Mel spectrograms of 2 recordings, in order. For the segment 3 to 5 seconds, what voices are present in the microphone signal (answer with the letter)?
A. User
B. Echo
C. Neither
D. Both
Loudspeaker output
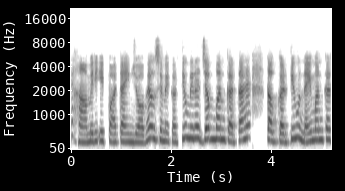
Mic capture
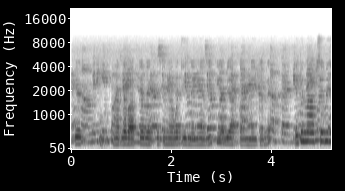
D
